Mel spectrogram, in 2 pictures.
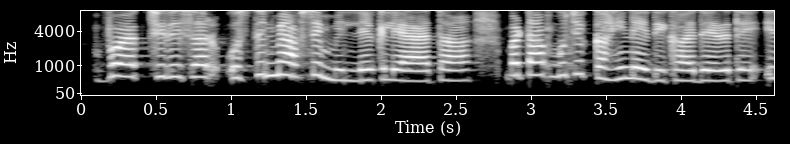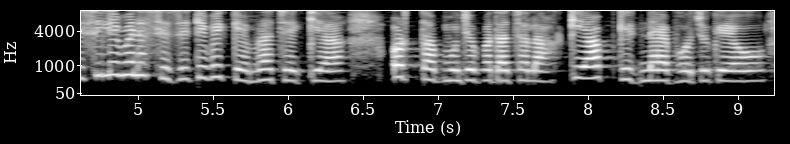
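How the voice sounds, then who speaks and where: A woman performs a put-on character voice at an extremely high pitch. She talks very fast with ordinary pitch variation. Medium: fan dub. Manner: respectful, earnest.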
